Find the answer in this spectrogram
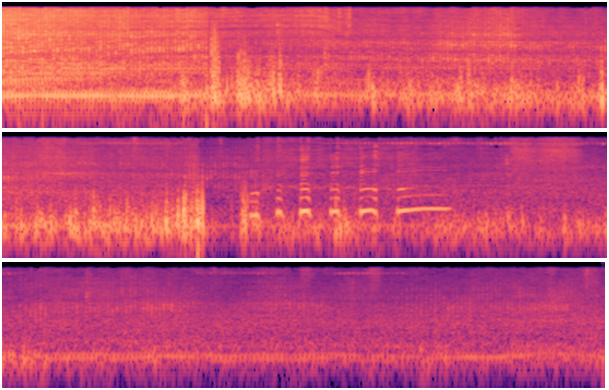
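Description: Off-road buggy's engine running loud as it pulls away, its steady hum fading as it drives off into the distance. A short run of voice sounds comes about six seconds in.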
